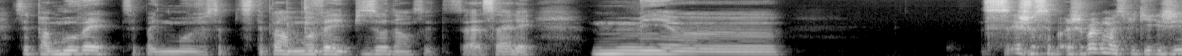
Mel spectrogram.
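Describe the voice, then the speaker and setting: Young adult woman, casual reviewer, slangy and offhand, a little low in pitch. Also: mellow. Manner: chatty and slangy, with frequent fillers, restarts and laughter. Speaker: YouTuber reviewing a TV episode. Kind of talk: casual chat.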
